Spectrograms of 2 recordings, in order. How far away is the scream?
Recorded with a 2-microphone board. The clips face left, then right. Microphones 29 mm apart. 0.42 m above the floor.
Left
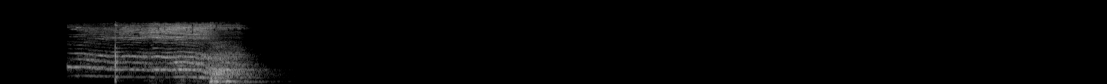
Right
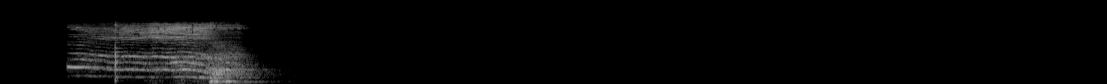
About 0.9 m.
